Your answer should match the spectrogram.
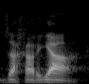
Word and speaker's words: Zechariah: In Hebrew, you'd pronounce it Zachariah.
